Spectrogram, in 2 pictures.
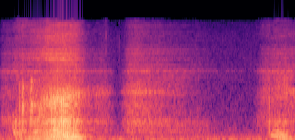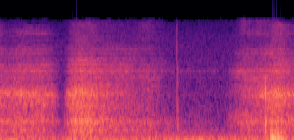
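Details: Sleep recording with the SnoreLab snoring app: deep, rattling snores on the in-breath, then quieter breathing out, repeating in cycles; loud sleep snoring.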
